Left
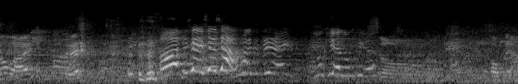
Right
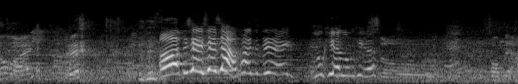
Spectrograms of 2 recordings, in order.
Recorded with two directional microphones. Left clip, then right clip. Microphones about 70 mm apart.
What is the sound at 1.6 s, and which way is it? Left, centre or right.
Chatter, right.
